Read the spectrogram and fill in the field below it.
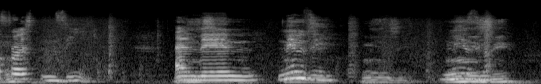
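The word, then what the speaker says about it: Nzy: Nizi. It was N-Z-Y. Yeah, that's how it was spelled. Nizi. Yeah. But there's no I. Yeah, but that was the pronunciation.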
